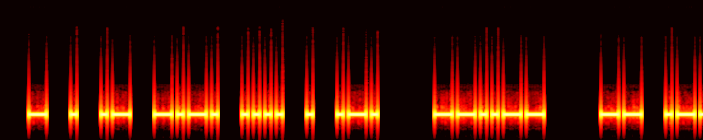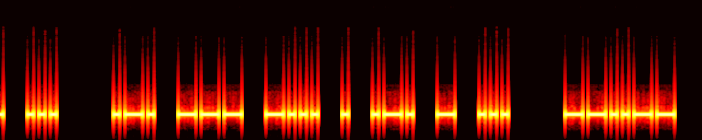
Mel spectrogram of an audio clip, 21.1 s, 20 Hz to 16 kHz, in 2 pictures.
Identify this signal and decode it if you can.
Morse code, heard as a keyed tone, about 14 wpm, spaced as for 12 wpm, 700 Hz. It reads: TEACHER , MRS ROBERTS ,
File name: Morsekurs / Witze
